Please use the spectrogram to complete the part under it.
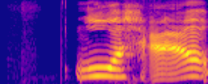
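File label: "nv3hai2", Mandarin Chinese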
